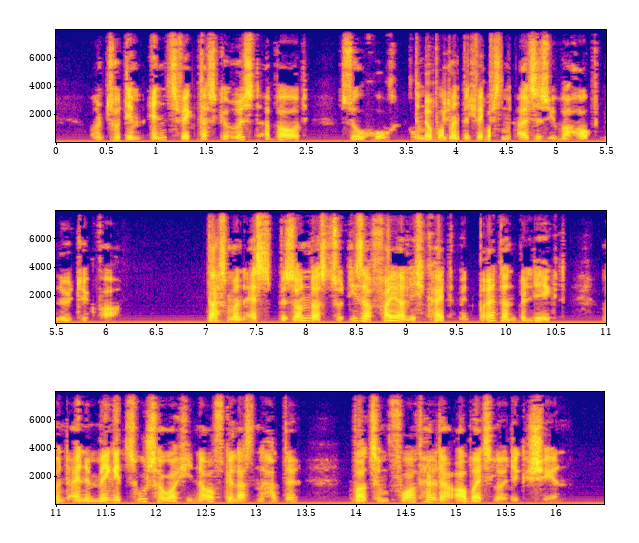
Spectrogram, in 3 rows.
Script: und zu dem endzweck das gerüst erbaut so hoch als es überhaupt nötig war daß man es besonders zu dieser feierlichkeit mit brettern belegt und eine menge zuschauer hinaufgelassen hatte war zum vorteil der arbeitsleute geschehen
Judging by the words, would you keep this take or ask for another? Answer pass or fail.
fail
